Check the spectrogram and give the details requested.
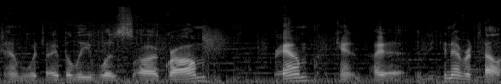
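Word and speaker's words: Greham: But I call him Graham, like a graham cracker.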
